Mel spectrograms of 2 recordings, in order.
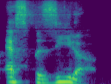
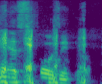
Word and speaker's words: Esposito: In our country, America, we call it Esposito. – Right. – But it's really Esposito. So that's the New York pronunciation.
